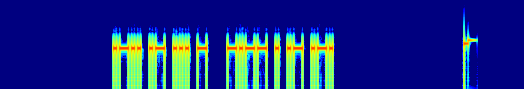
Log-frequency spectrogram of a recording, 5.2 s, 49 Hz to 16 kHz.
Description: Morse code, heard as a keyed tone, about 40 wpm, 700 Hz. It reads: LAST YEAR
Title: Sets of 2 Words 40wpm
